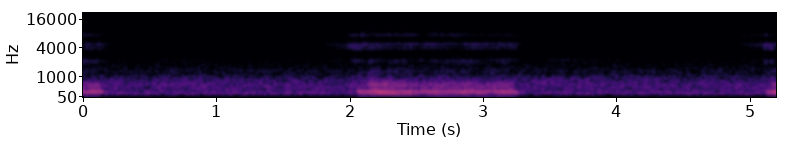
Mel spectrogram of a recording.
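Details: A sleeping six-month-old English bulldog gives a long, rattling, buzzy snore, then a quiet pause before the next breath.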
